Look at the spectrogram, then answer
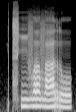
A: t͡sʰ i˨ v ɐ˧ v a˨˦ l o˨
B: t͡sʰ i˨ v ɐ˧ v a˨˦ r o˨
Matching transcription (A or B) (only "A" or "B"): B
